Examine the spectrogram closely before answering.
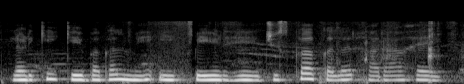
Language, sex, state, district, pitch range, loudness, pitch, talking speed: Hindi, female, Jharkhand, Deoghar, 205-215 Hz, -14 LUFS, 210 Hz, 140 wpm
